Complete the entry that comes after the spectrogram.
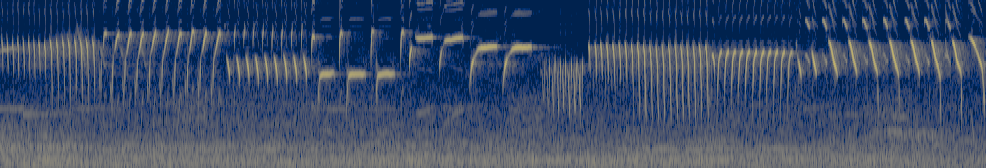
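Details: Singing male white canary, song used to encourage other birds: a varied chain of fast mechanical trills and rattles switching pitch every second or so, with short clipped notes in between.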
